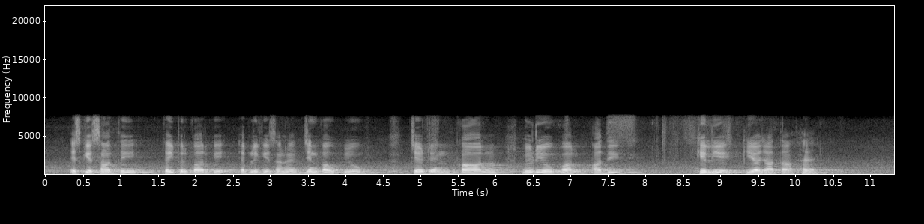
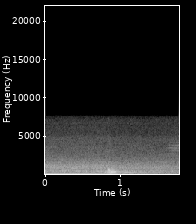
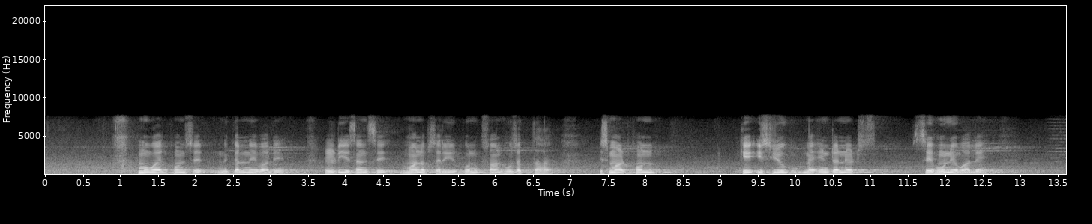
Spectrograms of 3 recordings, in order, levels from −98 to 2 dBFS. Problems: none marked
